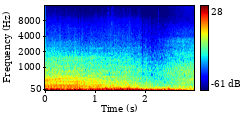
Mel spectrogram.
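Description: A 2021 Ford Mustang GT Premium convertible with a V8 and manual gearbox, its engine giving a loud, deep, throbbing rumble close by that holds steady and then eases slightly toward the end.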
